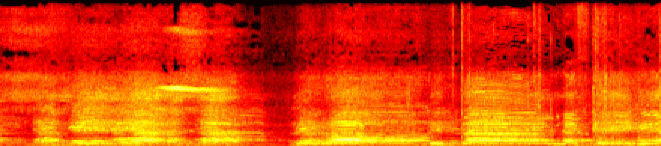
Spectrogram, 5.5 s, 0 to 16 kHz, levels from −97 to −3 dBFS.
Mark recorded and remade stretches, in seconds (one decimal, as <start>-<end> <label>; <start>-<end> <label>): 0.0-4.0 remade; 4.0-4.7 recorded; 4.7-5.5 remade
